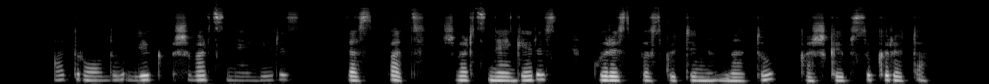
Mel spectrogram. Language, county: Lithuanian, Vilnius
